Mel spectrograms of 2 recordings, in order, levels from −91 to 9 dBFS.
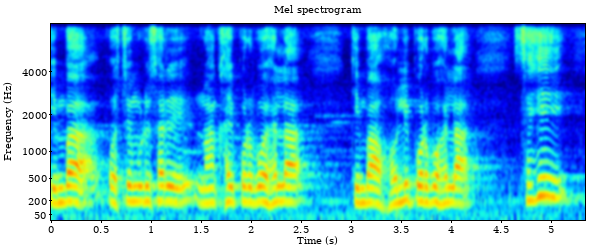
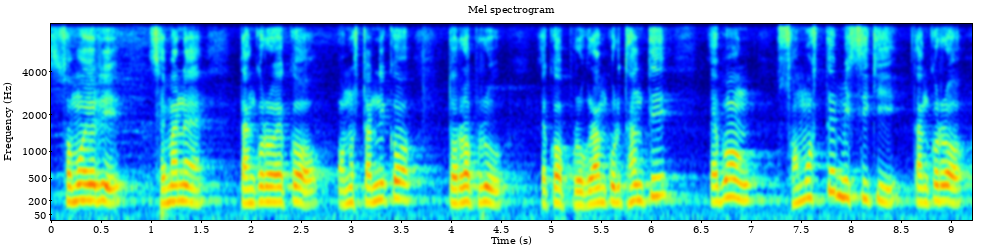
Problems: background sounds at intervals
